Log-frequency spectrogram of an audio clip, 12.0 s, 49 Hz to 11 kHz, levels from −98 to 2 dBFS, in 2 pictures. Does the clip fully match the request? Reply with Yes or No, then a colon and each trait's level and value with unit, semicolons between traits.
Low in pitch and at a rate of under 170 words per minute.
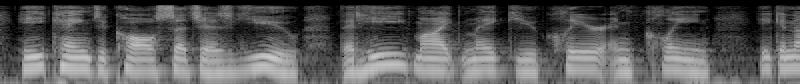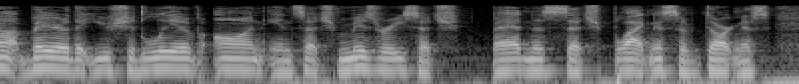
Yes: low, 125 Hz; average, 160 wpm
